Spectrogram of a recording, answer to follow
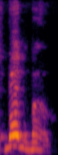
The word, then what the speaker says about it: Bedenbaugh: You've been talking about me pronouncing Bill Bedenbaugh wrong. Bedenbaugh. By the way, it's Bedenbaugh.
